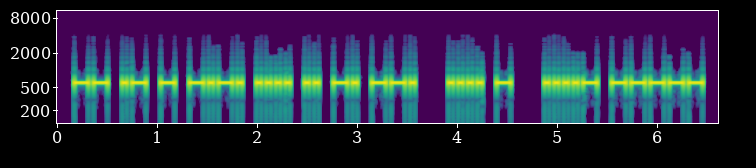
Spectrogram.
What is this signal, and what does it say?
Morse code, heard as a keyed tone, about 26 wpm, 610 Hz. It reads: MATCHING HT 40
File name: 1 English 25wpm / AQC12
